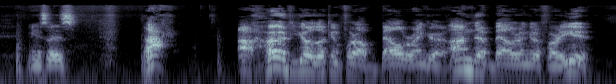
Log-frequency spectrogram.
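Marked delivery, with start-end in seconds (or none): 1.5-5.9 put-on loud, burly, booming Scottish accent. Telling a joke, voicing a big burly Scotsman applying as bell ringer: big burly Scotsman voice. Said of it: "big, burly Scotsman who".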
